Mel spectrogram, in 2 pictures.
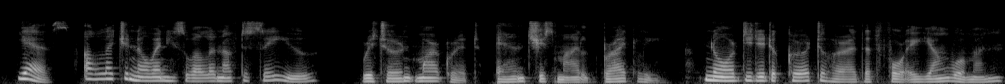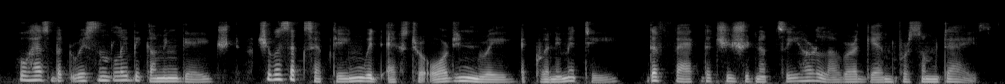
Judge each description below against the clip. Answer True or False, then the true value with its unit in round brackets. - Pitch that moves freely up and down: True (5.7 semitones)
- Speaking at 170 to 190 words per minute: False (160 wpm)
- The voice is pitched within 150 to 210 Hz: False (140 Hz)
